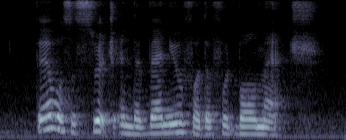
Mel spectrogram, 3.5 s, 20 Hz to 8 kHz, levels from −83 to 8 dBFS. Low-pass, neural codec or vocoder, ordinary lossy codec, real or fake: none; none; none; real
